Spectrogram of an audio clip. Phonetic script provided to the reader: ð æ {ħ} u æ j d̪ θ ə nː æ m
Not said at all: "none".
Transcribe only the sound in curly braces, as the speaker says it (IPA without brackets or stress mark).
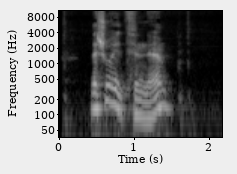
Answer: ʃ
